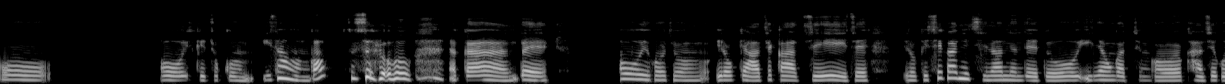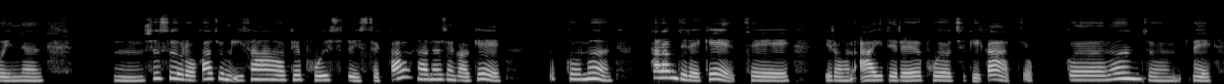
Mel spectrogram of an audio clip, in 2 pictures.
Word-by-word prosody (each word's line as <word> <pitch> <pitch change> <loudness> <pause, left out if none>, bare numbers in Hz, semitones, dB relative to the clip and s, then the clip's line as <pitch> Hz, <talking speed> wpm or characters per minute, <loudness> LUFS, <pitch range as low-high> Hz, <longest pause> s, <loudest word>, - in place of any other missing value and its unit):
'어' 210 -2 -1 1.1
'어 195 -1 0
이렇게 195 0 -7
쪼끔 190 -1 -7
이상한가?' 215 - +2 0.2
스스로 270 -5 +4 0.4
약간 200 -2 +3
네 195 -3 +2 0.7
'어 250 -2 +2
이거 205 -2 -2
좀 190 -2 -6
이렇게 200 +1 -1
아직까지 195 +1 +1
이제 185 +1 -3 0.3
이렇게 195 +1 -6
시간이 285 +1 +2
지났는데도 190 -4 -2
인형 200 0 -2
같은 185 -1 -5
걸 180 0 0
가지고 185 0 -3
있는 175 0 -2 0.7
음 175 -1 -4
스스로가 255 -1 +1
좀 255 -4 0
이상하게 220 0 +2
보일 205 +1 +2
수도 190 - -5
있을까?'라는 230 - +1
생각에 205 -1 +1 0.5
쪼끔은 240 -4 +2 0.4
사람들에게 245 - +3
제 180 -2 +1 0.3
이런 180 -1 -2
아이들을 190 -1 +2
보여주기가 185 +2 0 0.6
쪼끔은 210 +6 +2
좀 175 -2 -5
네 175 -3 -1
200 Hz, 240 characters per minute, -23 LUFS, 185-230 Hz, 1.1 s, 스스로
